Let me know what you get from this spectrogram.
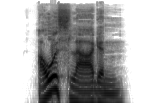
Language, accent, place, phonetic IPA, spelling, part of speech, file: German, Germany, Berlin, [ˈaʊ̯sˌlaːɡn̩], Auslagen, noun, De-Auslagen.ogg
- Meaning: plural of Auslage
